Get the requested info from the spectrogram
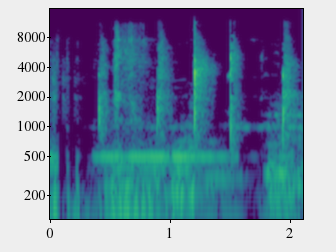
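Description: Several sharp, irregularly spaced hand claps heard over a video call's audio, with a faint steady hum underneath.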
